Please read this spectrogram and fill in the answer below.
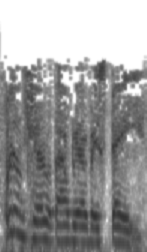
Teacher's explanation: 一般说的时候呢重在这个上下文里面呢就是重音是 we 跟 stay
